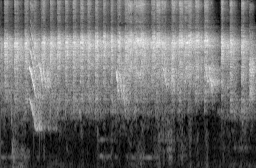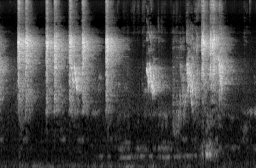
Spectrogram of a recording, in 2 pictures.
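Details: Caged rose-ringed parakeets, a pair conversing and said to speak Urdu, give a sustained harsh screechy stream that breaks into short rasping bursts repeated about twice a second toward the end.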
